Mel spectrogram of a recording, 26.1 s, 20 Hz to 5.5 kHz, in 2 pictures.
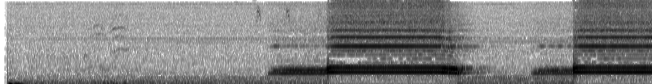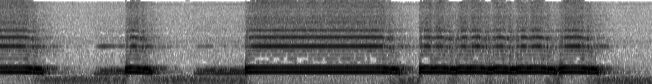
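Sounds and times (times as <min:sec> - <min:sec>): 
Hancock 4700 horn: 0:05.4 - 0:09.5, 0:10.7 - 0:14.2, 0:17.0 - 0:25.3.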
